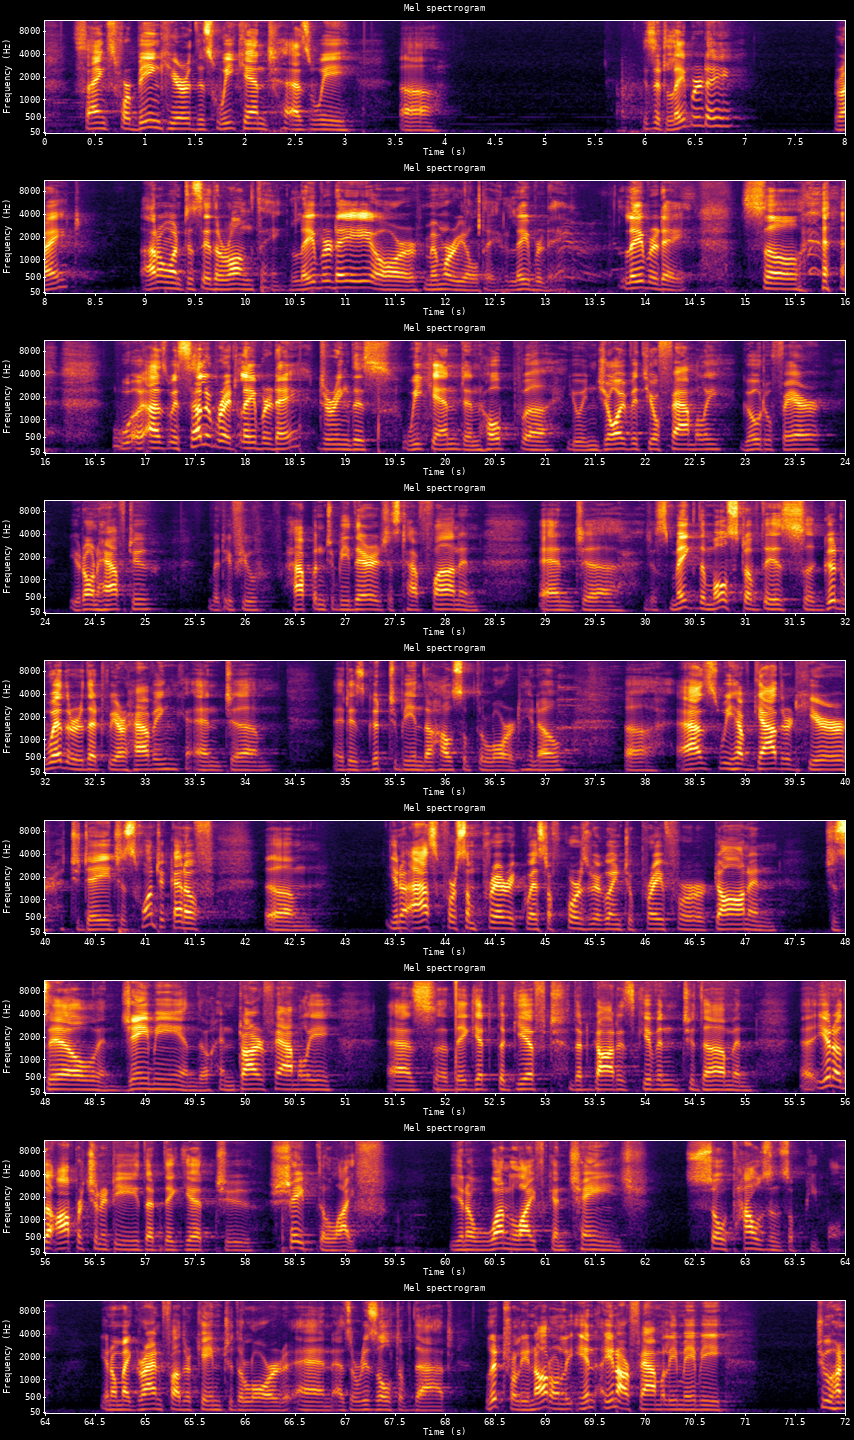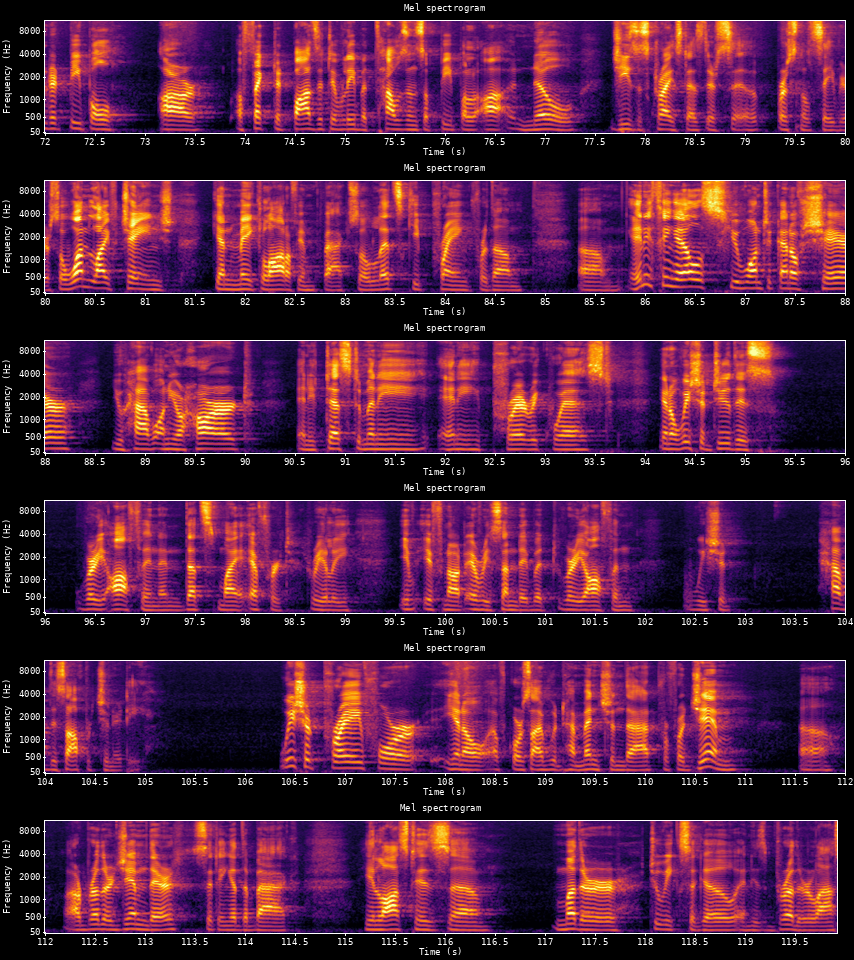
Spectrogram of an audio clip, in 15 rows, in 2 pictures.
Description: August 31st, 2025 - Sunday Service - Wasilla Lake Church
